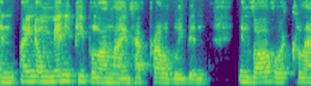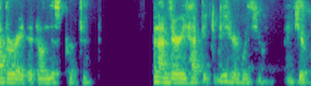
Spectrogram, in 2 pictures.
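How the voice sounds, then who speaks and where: The speech moves at a fairly quick pace, somewhat breathy, with fairly even intonation and big swings in loudness. It comes in a Quebec accent. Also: woman, very deep, low pitch for a woman. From Quebec, Montreal. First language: French. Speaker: patient partner advisor. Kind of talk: panel introduction.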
